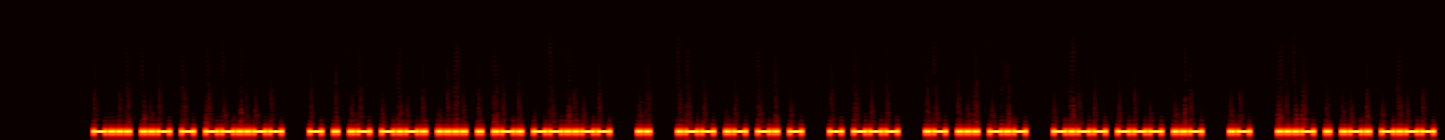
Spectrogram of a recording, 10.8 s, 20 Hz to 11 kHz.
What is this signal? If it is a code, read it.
Morse code, heard as a keyed tone, about 37 wpm, 700 Hz. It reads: BUT, TEACHER, I WANT TO ASK YOU A VERY
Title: Sentences from Top 1000 Words - Review Part 6 - 40wpm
